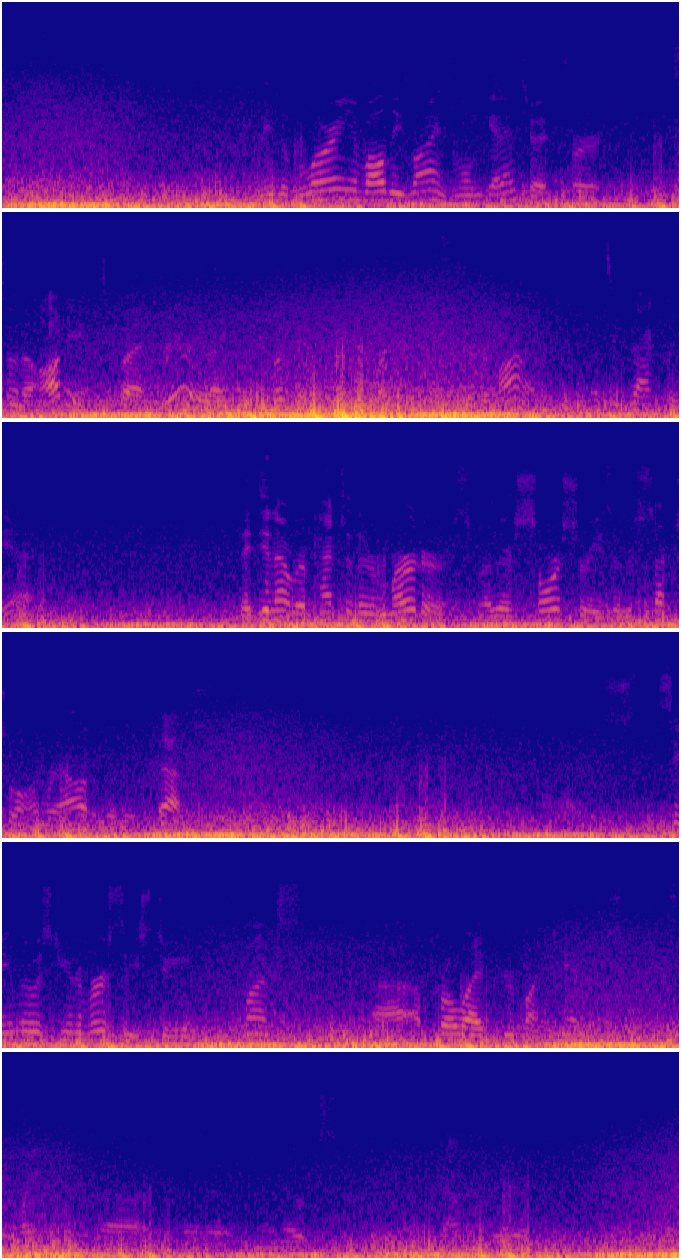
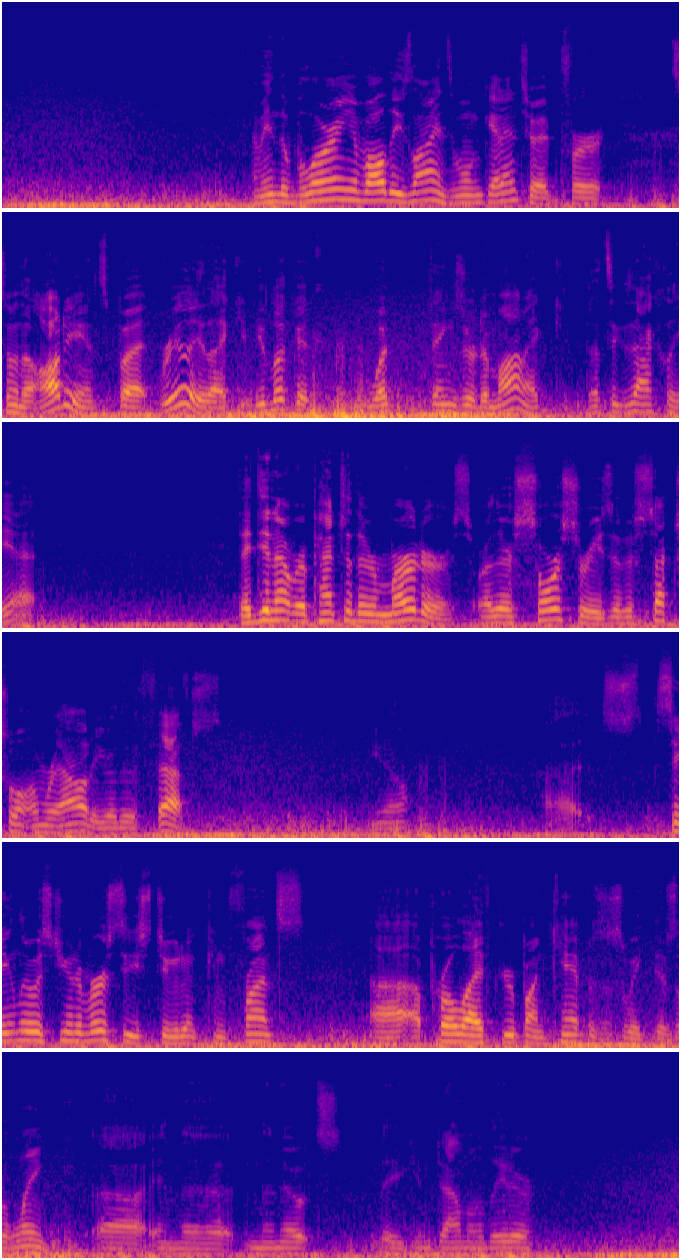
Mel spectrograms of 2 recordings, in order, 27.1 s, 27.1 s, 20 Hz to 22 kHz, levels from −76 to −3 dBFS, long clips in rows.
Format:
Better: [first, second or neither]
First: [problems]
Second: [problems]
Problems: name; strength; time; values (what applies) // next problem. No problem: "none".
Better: second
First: wind noise on the microphone; heavy; 2 dB above the speech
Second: wind noise on the microphone; occasional gusts; 20 dB below the speech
